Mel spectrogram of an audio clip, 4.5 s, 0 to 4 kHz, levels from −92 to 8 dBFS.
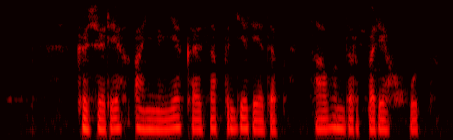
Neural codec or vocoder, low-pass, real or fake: none; 3.6 kHz; real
